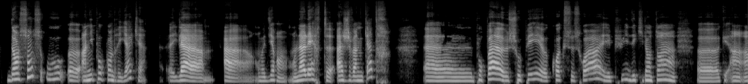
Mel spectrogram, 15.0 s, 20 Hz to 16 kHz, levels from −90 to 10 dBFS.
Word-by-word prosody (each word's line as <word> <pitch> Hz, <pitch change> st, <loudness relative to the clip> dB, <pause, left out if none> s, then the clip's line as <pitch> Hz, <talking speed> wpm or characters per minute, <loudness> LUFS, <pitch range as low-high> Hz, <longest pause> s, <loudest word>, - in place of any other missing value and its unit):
dans 230 Hz, +5 st, +4 dB
le 245 Hz, -, -1 dB
sens 330 Hz, +9 st, -2 dB
où, 245 Hz, +2 st, -6 dB
heu, 190 Hz, -3 st, 0 dB
un 185 Hz, +2 st, +3 dB
hypocondriaque, 215 Hz, -, -5 dB, 0.6 s
heu, 175 Hz, -, -6 dB
il 175 Hz, +3 st, -1 dB
a 165 Hz, -6 st, +8 dB, 0.4 s
a 155 Hz, -2 st, +2 dB
on 170 Hz, -, -9 dB
va 170 Hz, 0 st, -5 dB
dire, 205 Hz, +5 st, -3 dB
en 160 Hz, +2 st, -5 dB
alerte 215 Hz, 0 st, +5 dB, 0.2 s
H24, 195 Hz, -, 0 dB, 0.7 s
heu, 170 Hz, -1 st, -1 dB
pour 200 Hz, 0 st, -7 dB
pas, 240 Hz, -2 st, +7 dB
heu, 180 Hz, -, -3 dB
choper, 220 Hz, +5 st, -5 dB
heu, 170 Hz, -1 st, -4 dB
quoi 195 Hz, +4 st, -3 dB
que -, -, -16 dB
ce 185 Hz, -, -11 dB
soit. 235 Hz, +7 st, 0 dB
Et 175 Hz, -3 st, -5 dB
puis, 215 Hz, +7 st, -11 dB
dès 200 Hz, +1 st, -3 dB
qu'il 200 Hz, 0 st, -6 dB
entend, 205 Hz, +1 st, -1 dB, 0.5 s
heu, 150 Hz, 0 st, -2 dB
qu -, -, -10 dB
un 170 Hz, -2 st, -3 dB
un 170 Hz, -, -1 dB
195 Hz, 145 wpm, -24 LUFS, 170-220 Hz, 0.7 s, a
